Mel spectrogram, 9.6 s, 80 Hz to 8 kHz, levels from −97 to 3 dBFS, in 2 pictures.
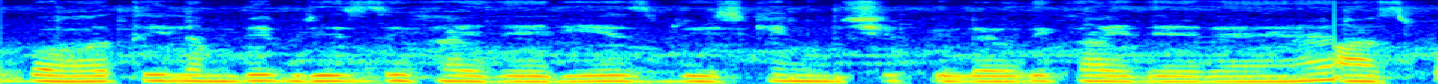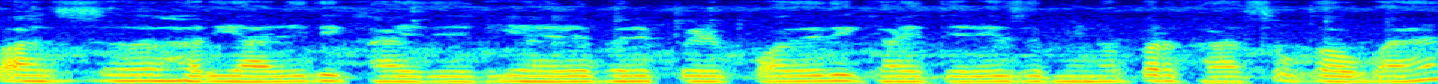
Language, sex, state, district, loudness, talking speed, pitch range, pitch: Hindi, male, Jharkhand, Jamtara, -29 LUFS, 225 wpm, 180-195 Hz, 185 Hz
